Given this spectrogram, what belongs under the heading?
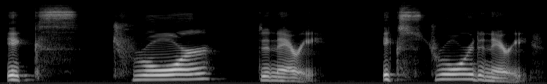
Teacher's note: The primary stress is the or vowel.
